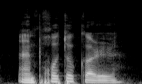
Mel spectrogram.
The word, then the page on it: protocole: France; [pʁo.to.kɔl]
